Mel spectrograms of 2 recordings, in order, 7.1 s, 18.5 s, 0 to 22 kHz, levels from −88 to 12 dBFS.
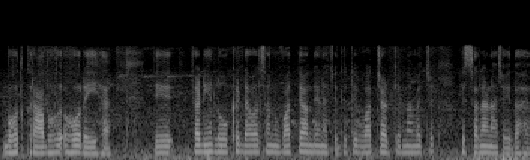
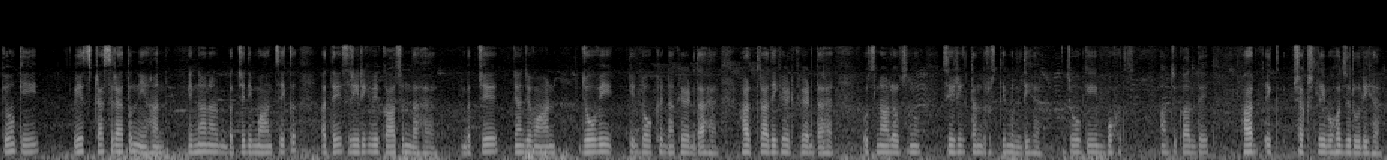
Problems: continuous background conversations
